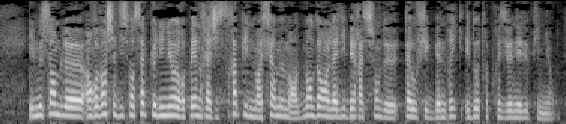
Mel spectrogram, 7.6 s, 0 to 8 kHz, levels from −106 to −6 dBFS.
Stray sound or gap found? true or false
false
